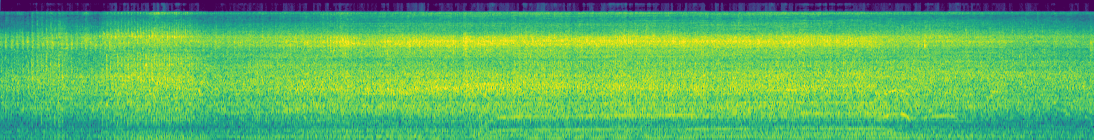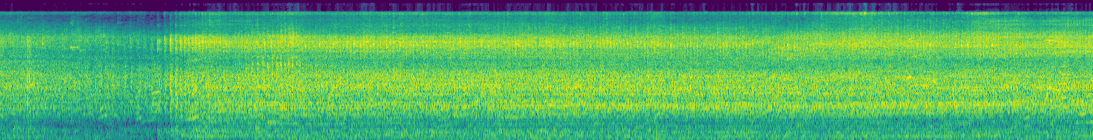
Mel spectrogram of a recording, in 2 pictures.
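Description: A tractor engine working hard to pull a stuck trolley free, a loud continuous rumble that rises and falls with load, briefly dipping midway before resuming strongly.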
